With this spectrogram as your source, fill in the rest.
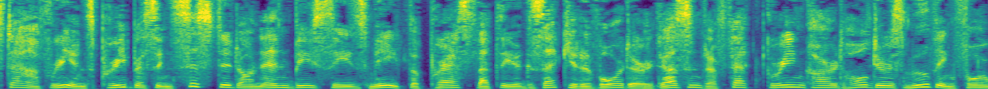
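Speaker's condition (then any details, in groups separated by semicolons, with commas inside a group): No condition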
